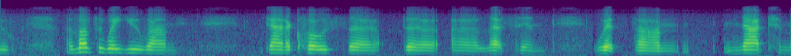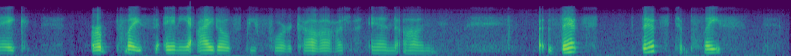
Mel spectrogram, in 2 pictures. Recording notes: ACIM Daily Conference Call.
